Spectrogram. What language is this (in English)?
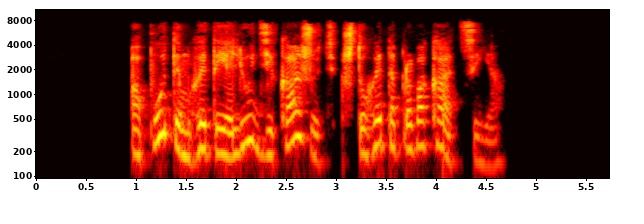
Belarusian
